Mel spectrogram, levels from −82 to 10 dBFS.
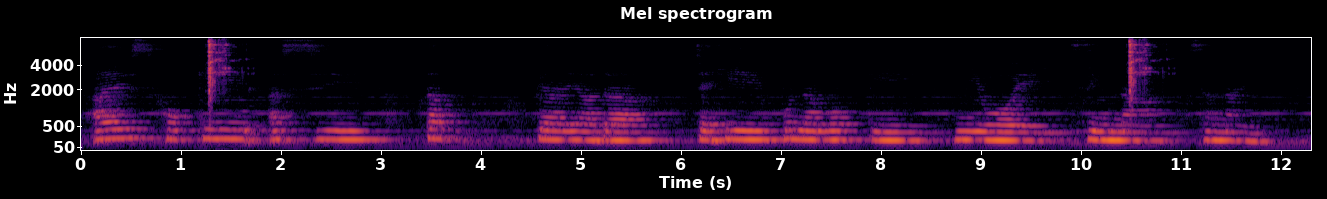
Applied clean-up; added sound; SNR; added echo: none; Shatter; 6 dB; reverberation time 0.9 s.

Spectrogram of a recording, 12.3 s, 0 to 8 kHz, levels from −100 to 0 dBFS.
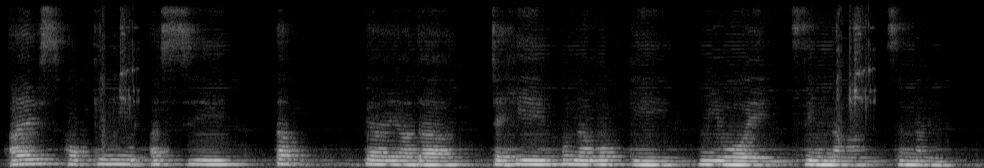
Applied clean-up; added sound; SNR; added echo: neural separator model SepFormer DNS4.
